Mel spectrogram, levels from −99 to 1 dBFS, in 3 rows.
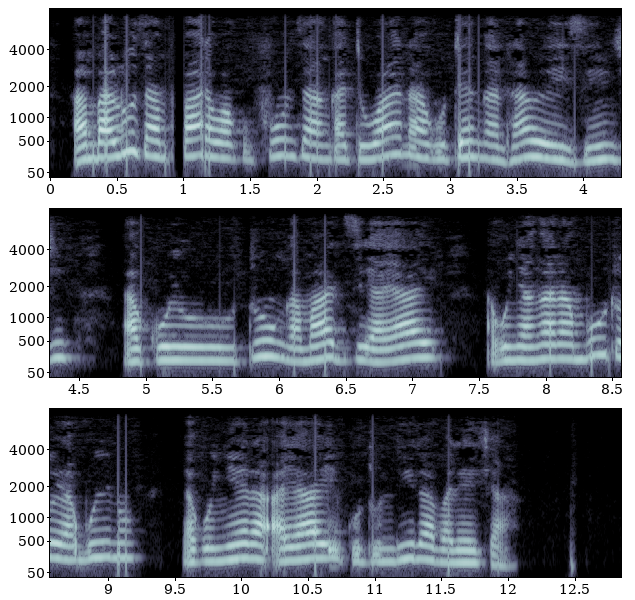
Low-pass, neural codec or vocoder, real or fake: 7.2 kHz; none; real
